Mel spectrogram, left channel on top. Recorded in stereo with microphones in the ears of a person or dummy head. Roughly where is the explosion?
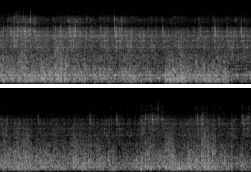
I don't hear an explosion.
